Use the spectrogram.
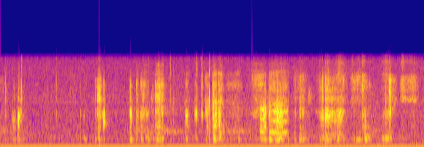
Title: Coughing and Spitting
